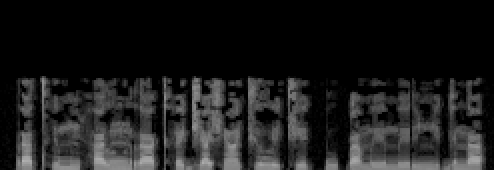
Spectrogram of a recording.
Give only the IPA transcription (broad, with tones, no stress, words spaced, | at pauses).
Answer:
ɾa˦tʰɪ˦ mĩ˨ ha˦lũ˦˨ra˨kʰɛ˦ d͡ʒa˨ʃã˨˦t͡ʃʊ˦ lɪ˨t͡ʃe˨˦k͡pu˨ ɓa˨meː˨ meː˨ɾi˨ɲe˦ ɡɛ˦na˨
